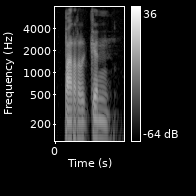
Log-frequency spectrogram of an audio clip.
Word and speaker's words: Bergen: one up too yep-yep-yep pronounced balcan so and that's just norwegian that's not the actual bergen dialect pronunciation let's not move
